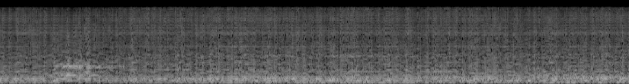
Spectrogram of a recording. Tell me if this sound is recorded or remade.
remade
